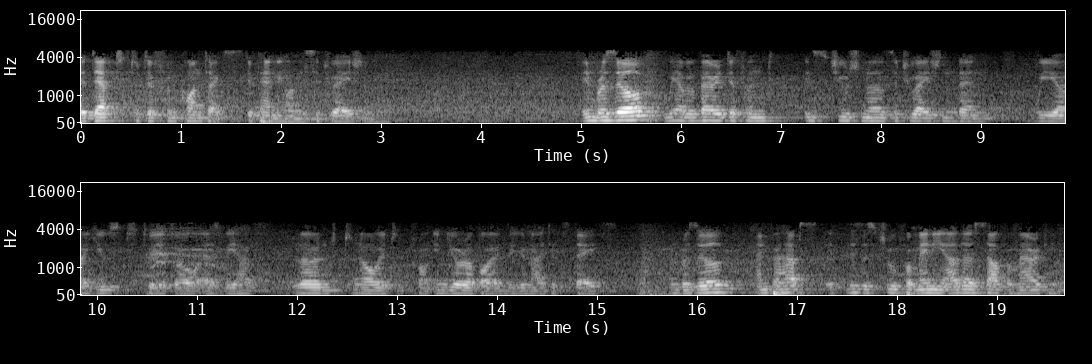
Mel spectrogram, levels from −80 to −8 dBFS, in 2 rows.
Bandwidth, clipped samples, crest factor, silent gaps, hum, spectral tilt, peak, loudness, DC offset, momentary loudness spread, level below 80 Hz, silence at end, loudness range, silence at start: 5.4 kHz; under 0.1%; 24 dB; none; none; -5 dB/octave; -2 dBFS; -26 LUFS; under 0.1%; 17 LU; -52 dBFS; 0 s; 11 LU; 0 s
